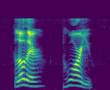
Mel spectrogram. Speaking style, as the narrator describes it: Hall, more perhaps to relieve his feelings than anything else, called out

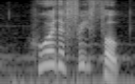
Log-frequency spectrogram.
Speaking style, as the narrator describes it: he blurted out incautiously

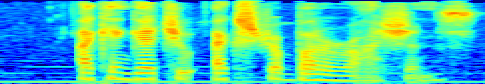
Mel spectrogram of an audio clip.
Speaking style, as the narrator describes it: Krantz murmured

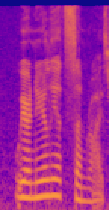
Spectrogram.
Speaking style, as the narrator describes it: Van Helsing sighed

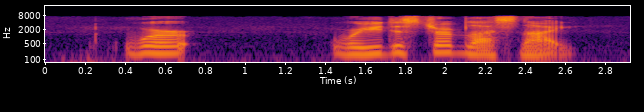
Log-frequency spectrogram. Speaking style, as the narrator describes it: She asked hesitantly

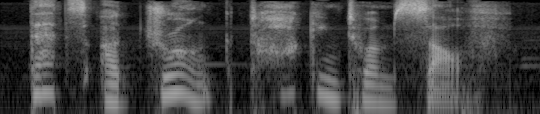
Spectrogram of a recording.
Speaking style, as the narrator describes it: Monsieur Abime breathed into Delacroix's ears

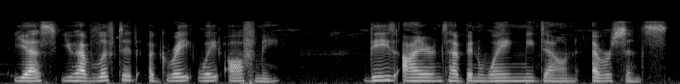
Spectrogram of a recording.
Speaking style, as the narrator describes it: the ghost, heaving a deep sigh, said

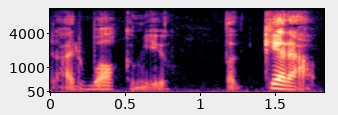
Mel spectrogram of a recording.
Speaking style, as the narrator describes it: muttered

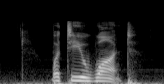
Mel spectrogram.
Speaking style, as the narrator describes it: demanded Pelot curtly

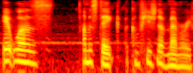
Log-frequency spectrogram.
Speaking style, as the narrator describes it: Faxon heard himself stammer

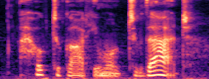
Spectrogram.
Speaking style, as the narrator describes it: muttered Augustin uneasily

